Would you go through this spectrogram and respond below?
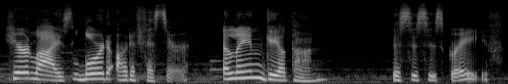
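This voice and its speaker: A proud, guarded female automaton from a video game, curt and dry in her speech. Her voice sits a little high, with a lively, swinging pitch and an unhurried pace. Game music plays clearly behind her. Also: exaggerated voice. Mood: grieving.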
